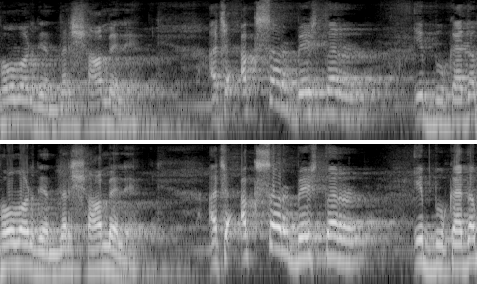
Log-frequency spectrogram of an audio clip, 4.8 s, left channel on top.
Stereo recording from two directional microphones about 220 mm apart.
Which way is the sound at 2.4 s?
45° right (ahead or behind).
